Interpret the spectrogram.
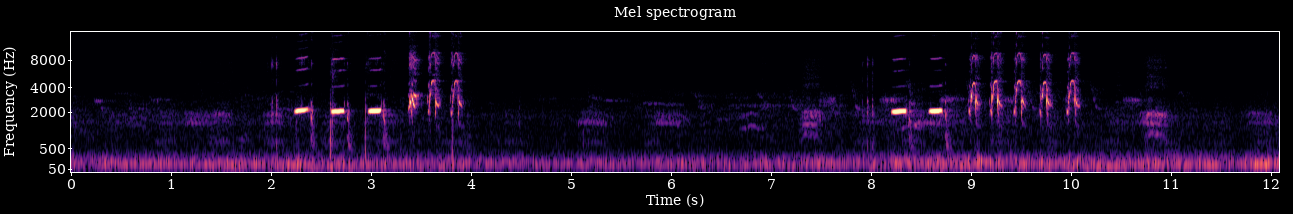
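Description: Common myna calling: two runs of six or seven sharp, repeated notes, one about two seconds in and one about eight seconds in, over a steady low background rumble.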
